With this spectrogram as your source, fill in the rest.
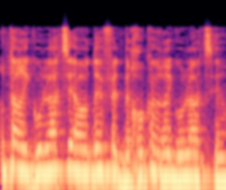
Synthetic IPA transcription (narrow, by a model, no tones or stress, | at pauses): ut̪aʁeɡulat͡sjao̞de̞fe̞t̪̚beχokhaʁeɡulat͡sja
